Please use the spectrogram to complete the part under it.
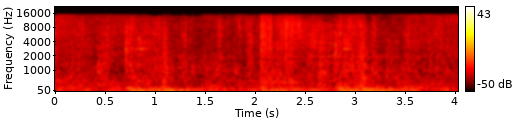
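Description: A cannon fires with a loud boom.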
